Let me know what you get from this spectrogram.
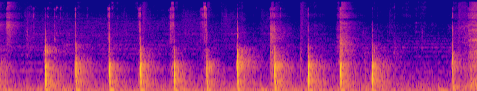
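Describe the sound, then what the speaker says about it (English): A knife crushes and chops garlic on a cutting board while making Cambodian steamed noodles: about a dozen sharp, evenly spaced chops, close and crisp, with no talking. "she needs this garlic chopped up, so make sure you crush it with the flat end of your knife to peel the skin off"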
